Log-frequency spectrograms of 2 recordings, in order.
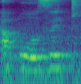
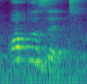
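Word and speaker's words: opposite: The correct pronunciation for the word अपोजिट will be ऑपोजिट।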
